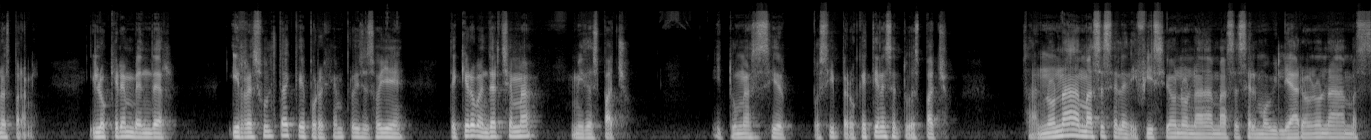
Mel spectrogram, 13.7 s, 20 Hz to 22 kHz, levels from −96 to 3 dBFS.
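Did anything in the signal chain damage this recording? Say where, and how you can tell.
No, nothing in the signal chain damaged this audio.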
